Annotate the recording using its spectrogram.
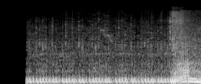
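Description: A vehicle engine running with a steady low hum that starts a moment in, then near the end a sudden rev with a whoosh, its pitch rising sharply and then falling away.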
